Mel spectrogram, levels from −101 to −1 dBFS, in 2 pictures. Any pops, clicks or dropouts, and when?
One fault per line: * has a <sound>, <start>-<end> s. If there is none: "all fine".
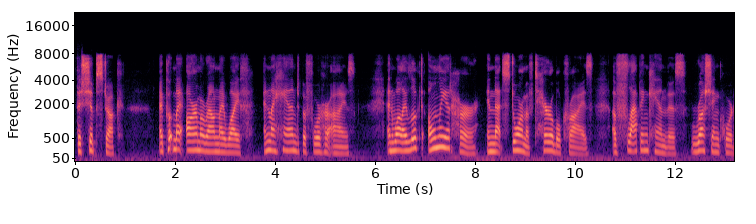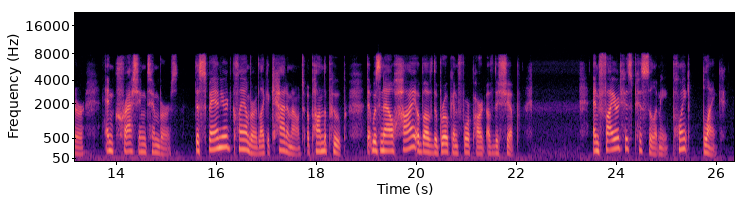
all fine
